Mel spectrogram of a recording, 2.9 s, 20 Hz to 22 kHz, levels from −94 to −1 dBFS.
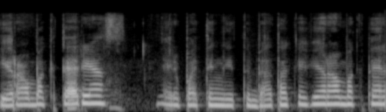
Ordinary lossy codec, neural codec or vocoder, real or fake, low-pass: AAC, 64 kbps; none; real; 14.4 kHz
